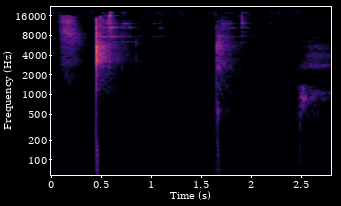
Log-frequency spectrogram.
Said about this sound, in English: I tried to remember to open the bottles when we are on the air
